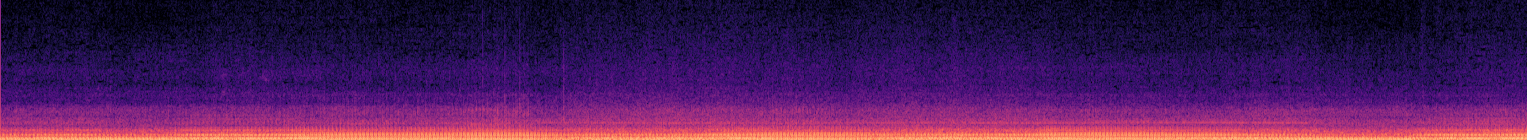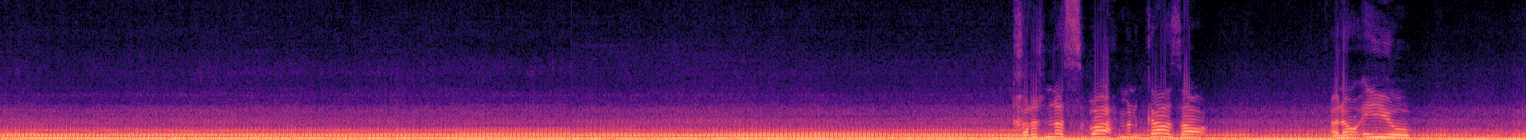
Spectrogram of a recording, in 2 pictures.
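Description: A motorcycle engine hums steadily up close, shifting pitch as it changes gear.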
